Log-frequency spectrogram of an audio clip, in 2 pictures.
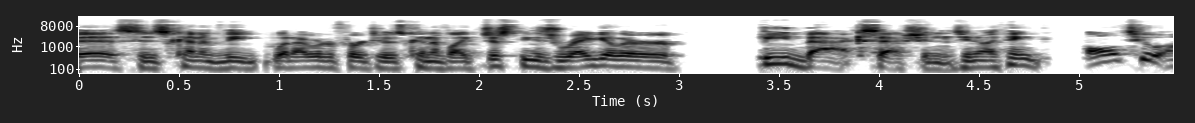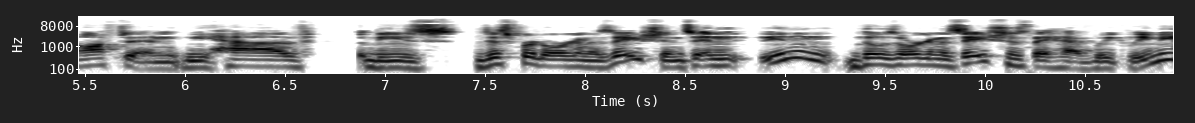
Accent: Canada; I'm Canadian, right? So I'm going with penalty.

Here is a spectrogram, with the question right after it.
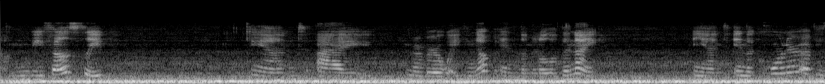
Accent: Connecticut, United States; So I'm 22. I'm from Connecticut.

